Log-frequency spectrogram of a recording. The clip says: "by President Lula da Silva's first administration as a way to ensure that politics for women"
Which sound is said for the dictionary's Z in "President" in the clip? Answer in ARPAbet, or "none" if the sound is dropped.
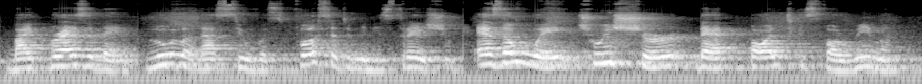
Z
